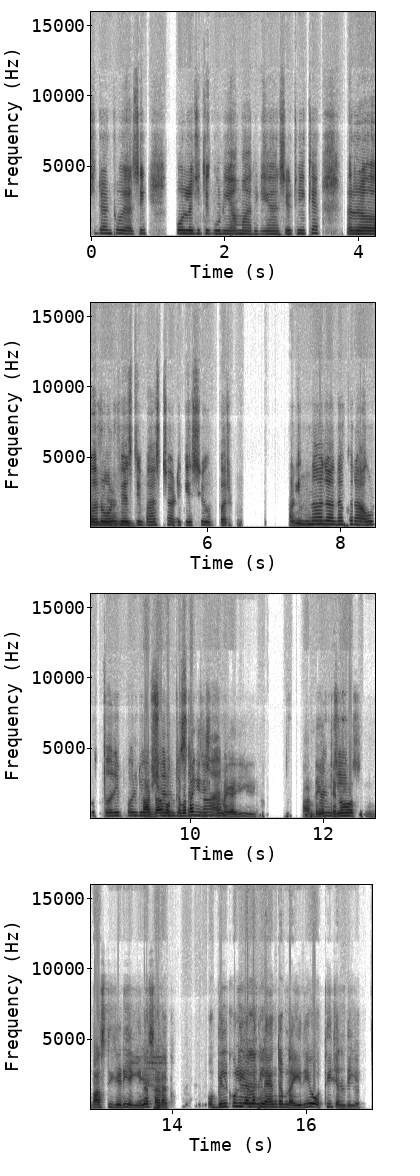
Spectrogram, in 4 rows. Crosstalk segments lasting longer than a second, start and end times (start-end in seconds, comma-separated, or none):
9.3-10.6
